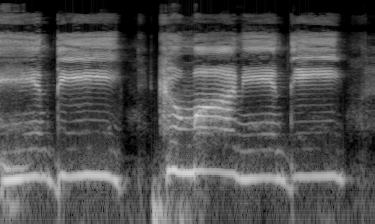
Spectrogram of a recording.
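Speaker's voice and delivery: put-on very high, slow, drawn-out raspy kid voice. Describing a movie character's voice by quoting him, in a raspy little kid voice. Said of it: "He's got like this little raspy kid voice".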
